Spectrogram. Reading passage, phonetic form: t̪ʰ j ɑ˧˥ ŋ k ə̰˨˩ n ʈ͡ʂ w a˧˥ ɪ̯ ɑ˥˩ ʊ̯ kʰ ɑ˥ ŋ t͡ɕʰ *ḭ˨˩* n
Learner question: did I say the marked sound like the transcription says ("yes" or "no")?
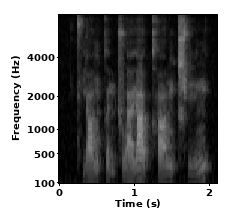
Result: no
